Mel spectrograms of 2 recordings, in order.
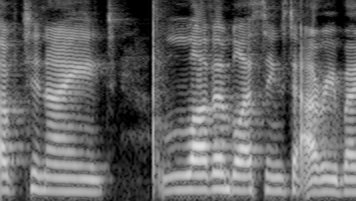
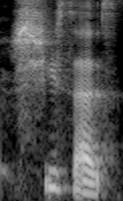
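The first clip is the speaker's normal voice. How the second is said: ordinary talk, nothing marked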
